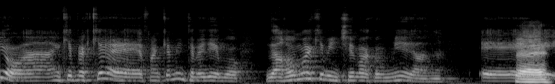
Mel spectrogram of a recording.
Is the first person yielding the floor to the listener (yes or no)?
no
